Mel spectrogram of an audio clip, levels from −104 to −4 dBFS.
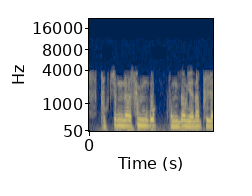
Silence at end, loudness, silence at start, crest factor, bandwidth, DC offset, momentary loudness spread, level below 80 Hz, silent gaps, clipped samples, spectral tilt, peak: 0 s; -28 LUFS; 0 s; 12 dB; 4.1 kHz; under 0.1%; 9 LU; -48 dBFS; none; under 0.1%; -10.5 dB/octave; -16 dBFS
